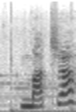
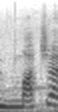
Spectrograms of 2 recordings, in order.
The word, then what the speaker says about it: matcha: because like it's like matcha for like matcha for example like matcha T um how was written in Japanese it's not written like it has like the double uh consonant so um like when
